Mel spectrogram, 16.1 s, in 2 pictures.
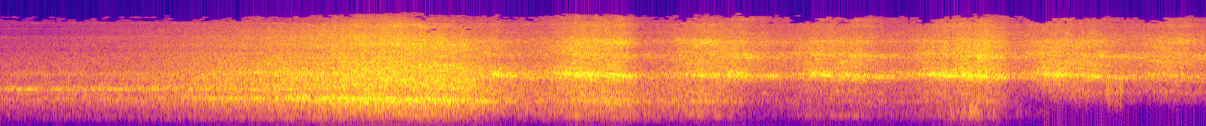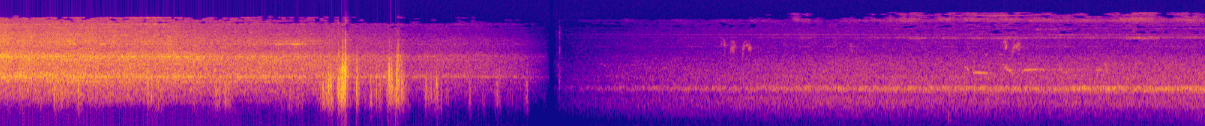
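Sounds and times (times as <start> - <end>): electric train passing: 0.0 - 10.2.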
